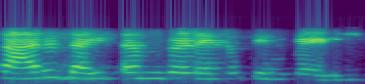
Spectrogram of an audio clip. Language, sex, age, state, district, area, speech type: Kannada, female, 18-30, Karnataka, Hassan, rural, conversation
